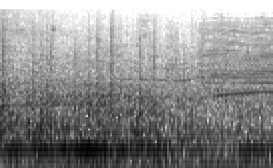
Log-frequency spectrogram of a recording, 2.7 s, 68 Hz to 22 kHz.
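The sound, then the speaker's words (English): An elevated L subway train headed downtown rumbles past with a steady low hum, rattling and clattering over the tracks, then a faint metallic squeal as it moves on, continuous throughout. “And there's the 1:42 p.m. L train headed downtown.”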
